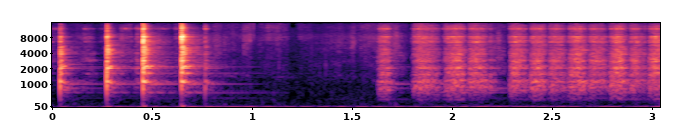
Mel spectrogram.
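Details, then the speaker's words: Gas generator engine with no compression under repair, valve lapped with grinding compound by suction cup: a few sharp taps then gritty back-and-forth rasp, the valve still cutting into its seat. "hear that as whining the seat its seating the valve is making it the seat one one when you don't hear that anymore aggressive like that you take this and you tap it"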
